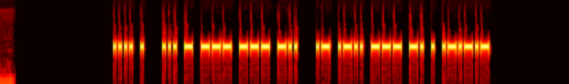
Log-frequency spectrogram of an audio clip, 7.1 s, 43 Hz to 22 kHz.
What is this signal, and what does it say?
Morse code, heard as a keyed tone, about 36 wpm, 700 Hz. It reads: HE STOOD ALONE.
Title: Sentences from Top 1000 Words - Review Part 2 - 35wpm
